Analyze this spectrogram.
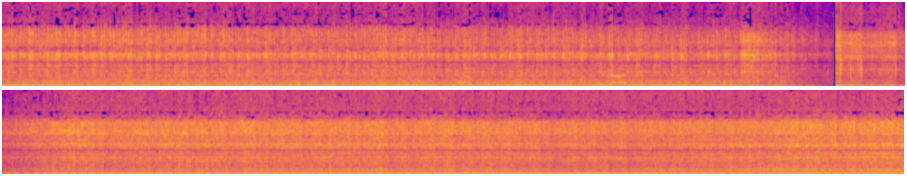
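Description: A truck engine idles with a deep, steady rumble close by.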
